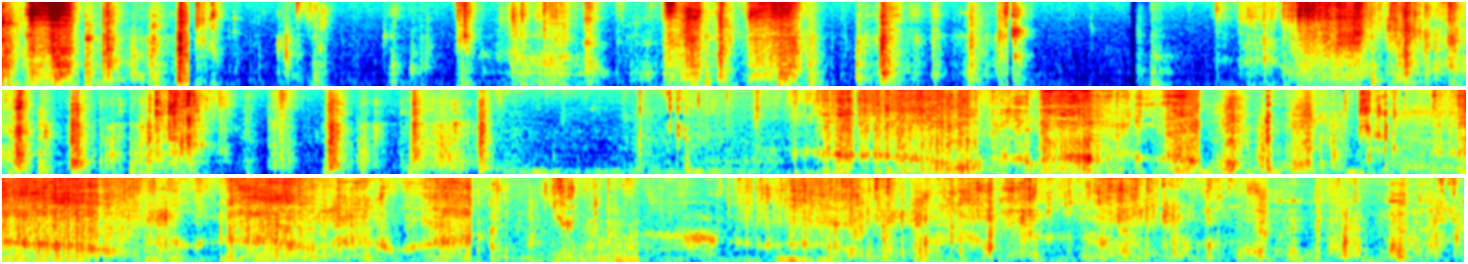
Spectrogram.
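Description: Close-miked eating: crisp crunching bites and chewing with wet mouth sounds. There is a short pause about seven seconds in, and from about fifteen seconds the chewing becomes steadier and denser as battered fried food and rice cakes are eaten.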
